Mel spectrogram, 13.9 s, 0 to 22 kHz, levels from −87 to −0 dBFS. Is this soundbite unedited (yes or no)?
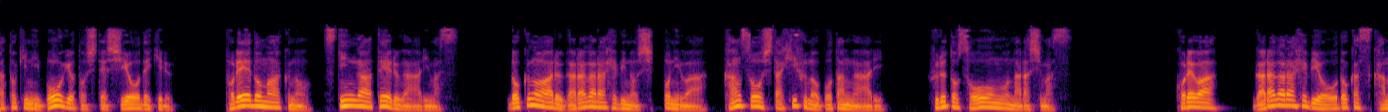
no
